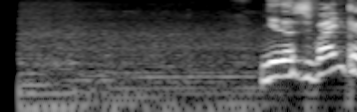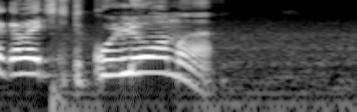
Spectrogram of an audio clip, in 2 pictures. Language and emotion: Russian, angry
